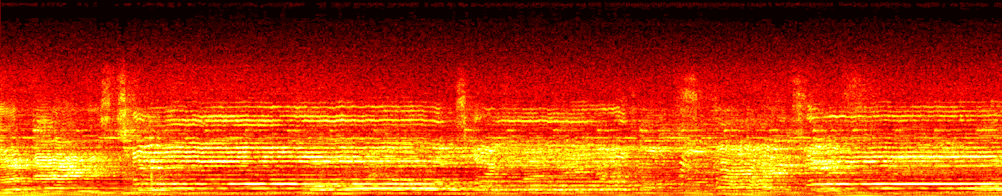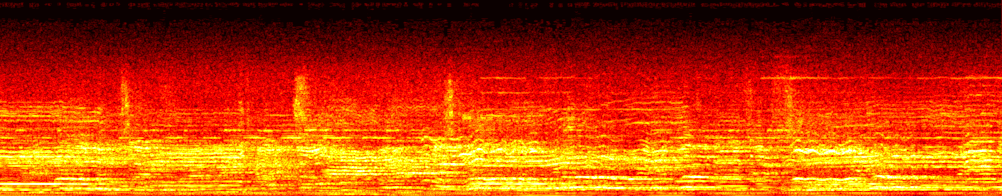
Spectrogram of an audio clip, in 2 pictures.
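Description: Musical-theatre singing: several voices sing together in long held notes over a steady instrumental accompaniment.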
